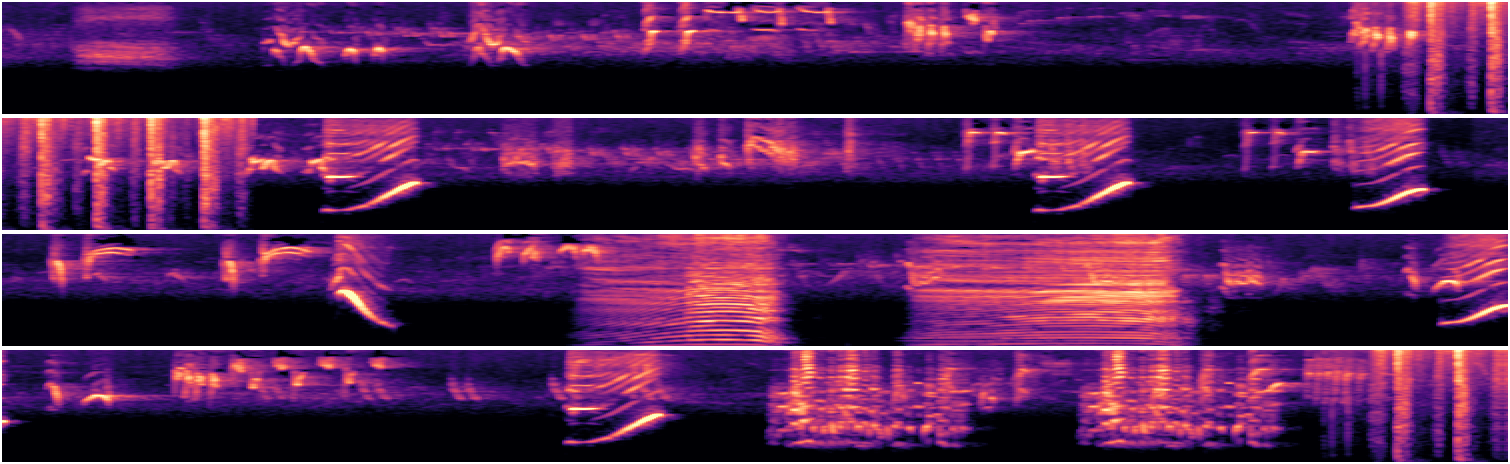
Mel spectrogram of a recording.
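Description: Cows mooing: two long, low moos a little past the middle, set among birds chirping and giving short rising whistles throughout. A burst of rapid clattering comes a few seconds in.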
